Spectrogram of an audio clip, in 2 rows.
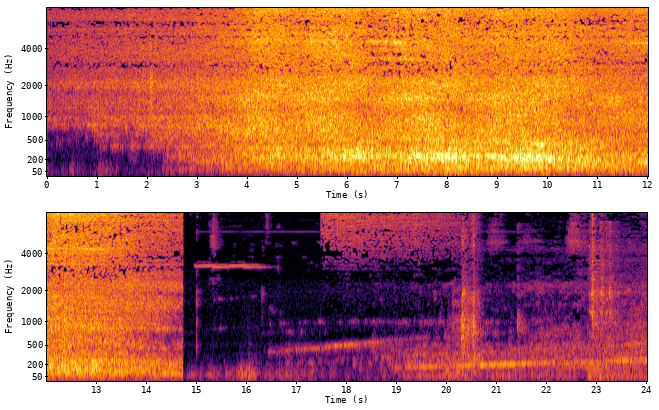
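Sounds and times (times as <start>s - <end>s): train wheels rumbling: 0.6s - 14.8s.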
